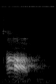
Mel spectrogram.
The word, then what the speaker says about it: tav: Letter of the Hebrew alphabet, the letter tau is pronounced tav.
